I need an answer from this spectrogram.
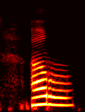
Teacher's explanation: cukuplah sekadar sekali sahaja mengangkat lidah ke langit-langit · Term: takrir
